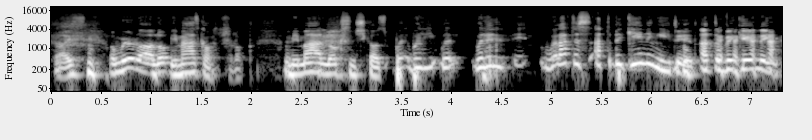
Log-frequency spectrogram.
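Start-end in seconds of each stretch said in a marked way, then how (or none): 1.7-2.0 sharp whispered shut up; whispered warning from mum in church; hissed hush. Retold or imitated. Mum hushes giggling kids. 3.4-7.2 flustered stammer. Retold or imitated. Mum flustered, covering for dad.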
